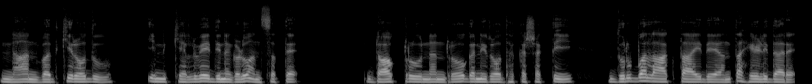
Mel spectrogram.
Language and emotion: Kannada, sad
